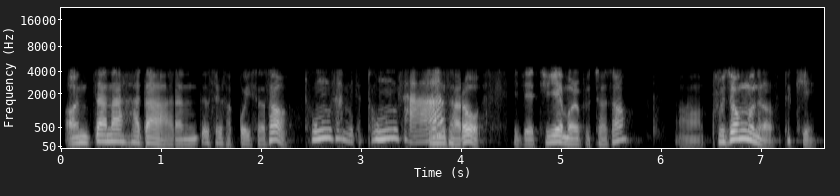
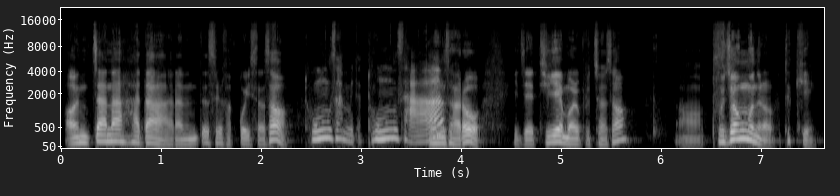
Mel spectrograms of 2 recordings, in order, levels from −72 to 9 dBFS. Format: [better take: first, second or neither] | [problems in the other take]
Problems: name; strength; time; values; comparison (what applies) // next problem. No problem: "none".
second | garbled, watery; badly; nothing above 4 kHz; slightly in the second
